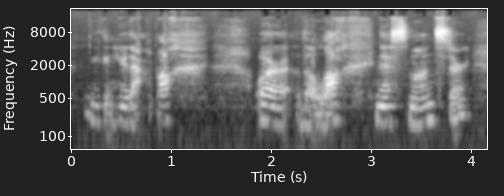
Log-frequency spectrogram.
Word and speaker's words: Bach: It's a little bit like the musician Johann Sebastian Bach. You can hear that, Bach, or the Loch Ness Monster.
